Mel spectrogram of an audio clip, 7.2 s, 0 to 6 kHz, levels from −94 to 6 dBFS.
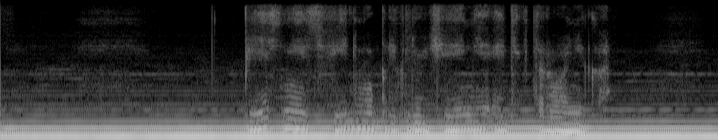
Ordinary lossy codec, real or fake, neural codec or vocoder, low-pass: none; fake; codec, 16 kHz, 6 kbps, DAC; 5.4 kHz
